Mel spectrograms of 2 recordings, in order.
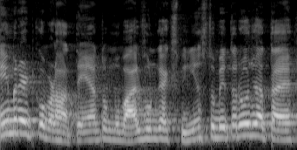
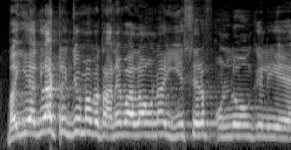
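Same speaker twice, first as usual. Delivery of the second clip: louder, fast, pumped-up build-up; excited hype; 6 semitones higher, 8 dB louder than usual. Real, not acted. Vlogger hyping his next trick to viewers, excited and fast. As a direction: sell the next trick with energy.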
